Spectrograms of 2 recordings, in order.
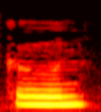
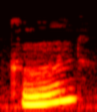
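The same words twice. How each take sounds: First: The pitch of the word stays level throughout. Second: The pitch of the word moves, not level. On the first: The speaker calls it right. "It's Kun with an even pitch" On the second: The speaker calls it wrong.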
